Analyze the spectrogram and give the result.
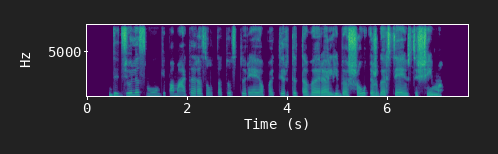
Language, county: Lithuanian, Vilnius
